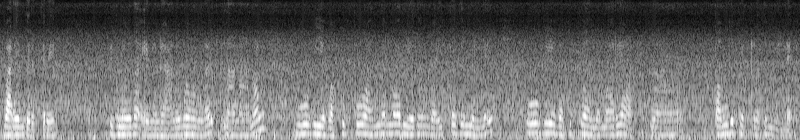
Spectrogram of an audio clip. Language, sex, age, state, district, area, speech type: Tamil, female, 30-45, Tamil Nadu, Perambalur, rural, spontaneous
